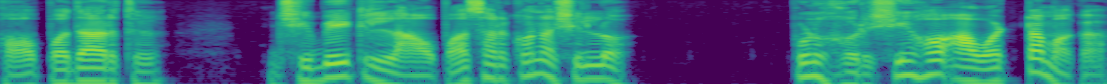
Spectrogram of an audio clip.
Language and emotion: Goan Konkani, sad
